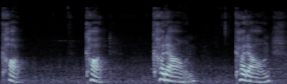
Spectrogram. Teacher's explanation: when the letter T is at the end of a word, your tongue will not come down. So, it's cut.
